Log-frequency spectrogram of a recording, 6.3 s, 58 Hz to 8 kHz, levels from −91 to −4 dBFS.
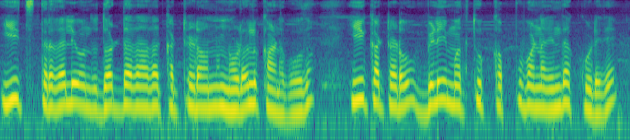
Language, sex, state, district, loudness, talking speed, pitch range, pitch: Kannada, male, Karnataka, Bangalore, -13 LUFS, 135 wpm, 185-215 Hz, 195 Hz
